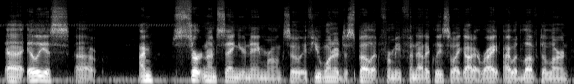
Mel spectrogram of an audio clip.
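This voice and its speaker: A man chats loosely with his live viewers, wandering from one tangent to the next. His voice sits a bit low, and he swears freely as he talks. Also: steady tone, fairly quick, fairly bright tone, slight background noise. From North Carolina. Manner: rambling, profane, talks straight to his chat. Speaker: live streamer. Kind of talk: casual chat with live viewers.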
